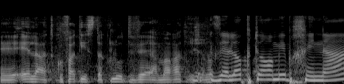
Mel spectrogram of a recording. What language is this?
Hebrew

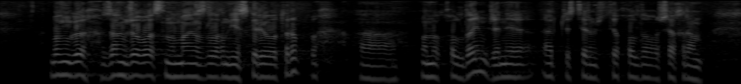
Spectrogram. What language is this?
Kazakh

